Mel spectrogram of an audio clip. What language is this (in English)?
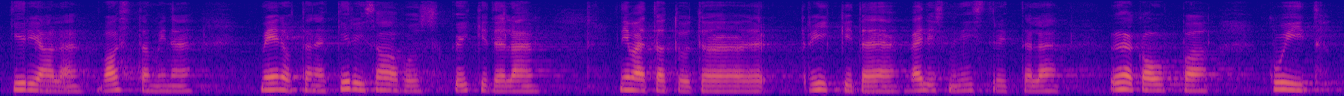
Estonian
